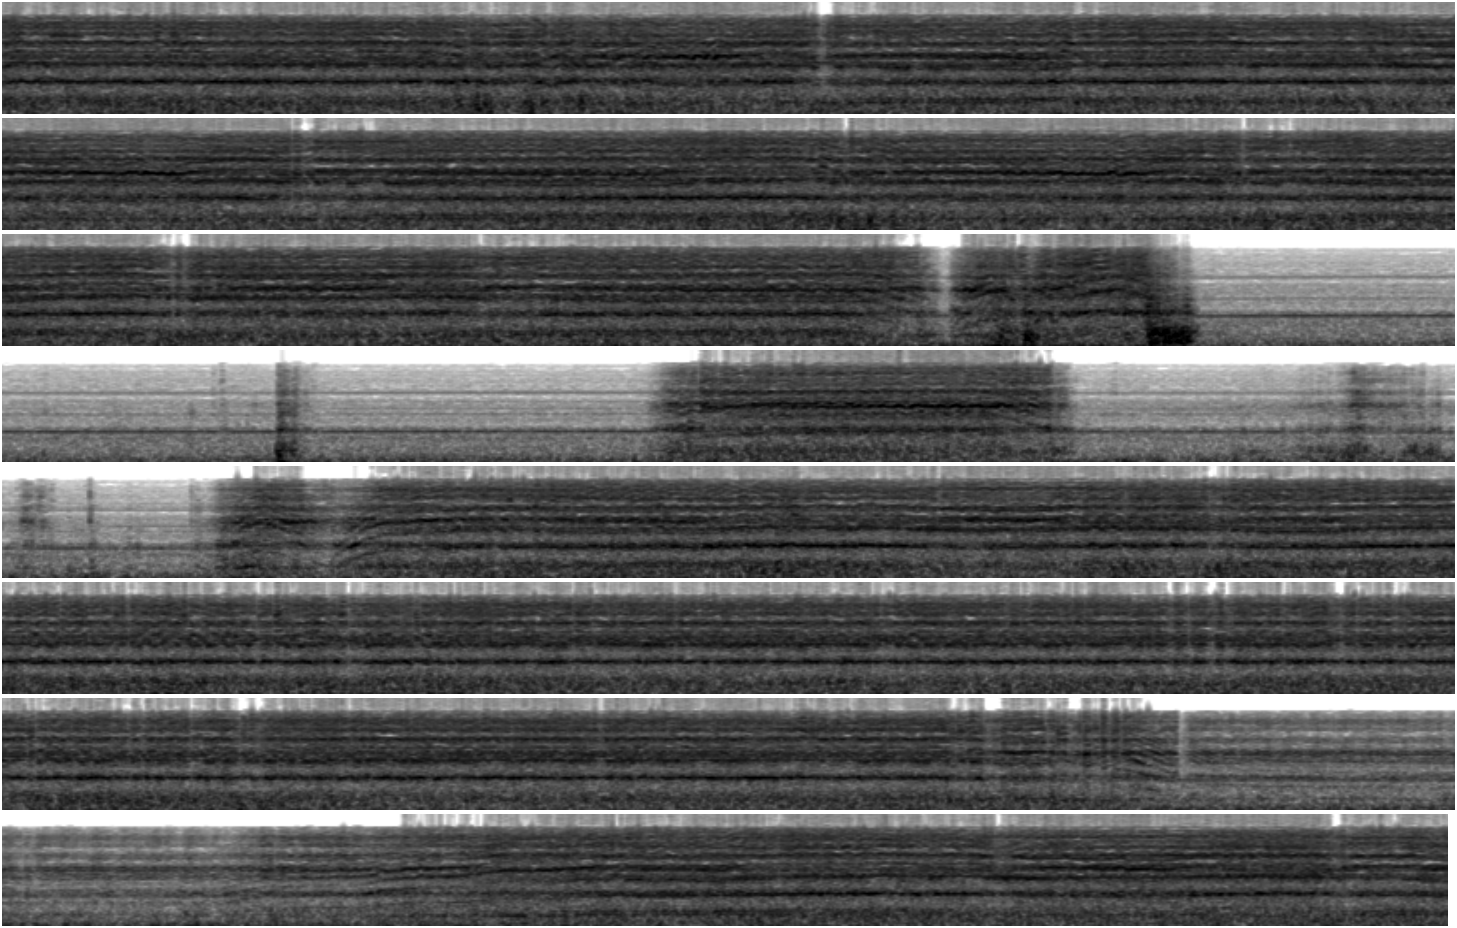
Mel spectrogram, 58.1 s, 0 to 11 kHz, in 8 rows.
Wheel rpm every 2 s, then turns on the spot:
230, 220, 220, 230, 220, 220, 220, 220, 220, 170, 60, 0, 60, 110, 20, 130, 220, 230, 230, 230, 230, 230, 230, 230, 170, 70, 140, 220, 220.
18-20 26-30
